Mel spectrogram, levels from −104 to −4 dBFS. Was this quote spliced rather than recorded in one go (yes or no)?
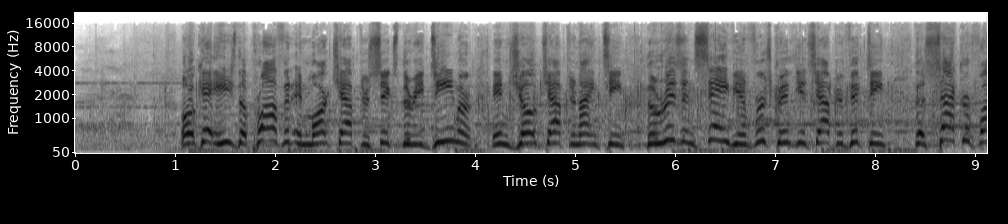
yes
